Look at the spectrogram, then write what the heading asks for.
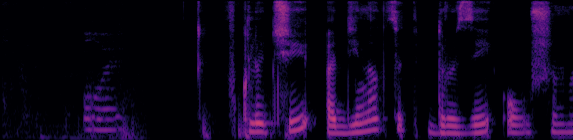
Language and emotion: Russian, neutral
